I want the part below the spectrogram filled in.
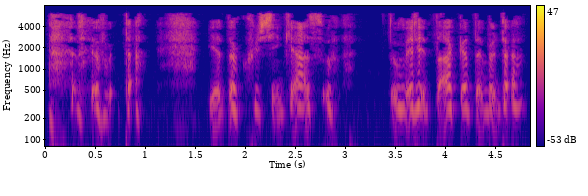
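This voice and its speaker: A woman voicing a quiet, patient older father who speaks softly and calmly in a cartoon story. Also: on the low side, unhurried, gravelly, husky, highs cut off, exaggerated voice. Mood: tender.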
